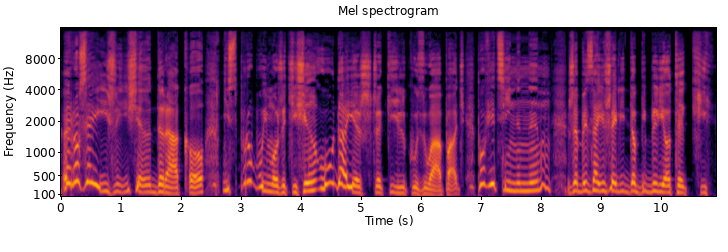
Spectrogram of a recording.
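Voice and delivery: high, gleeful, triumphant voice; triumphant Umbridge. A narrator's reading. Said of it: "szczerząc zęby w triumfalnym uśmiechu".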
